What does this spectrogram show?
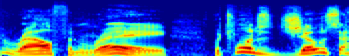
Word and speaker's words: Ralph: Actually, Ralph is pronounced Ray because of some fucked up thing.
